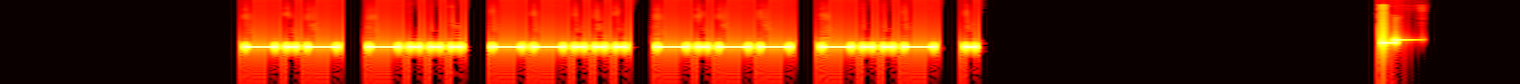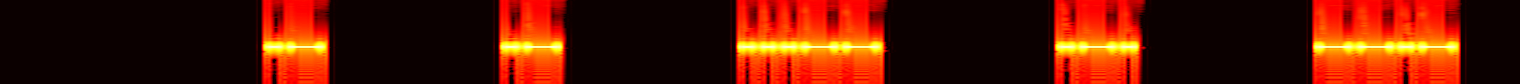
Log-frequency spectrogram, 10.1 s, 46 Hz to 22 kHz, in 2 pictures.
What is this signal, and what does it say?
Morse code, heard as a keyed tone, about 36 wpm, spaced as for 19 wpm, 700 Hz. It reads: KB7YXE AA3RQ
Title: USA Call Signs - 6x Character Spacing - 35wpm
